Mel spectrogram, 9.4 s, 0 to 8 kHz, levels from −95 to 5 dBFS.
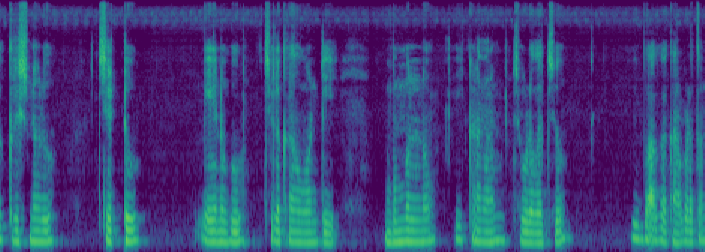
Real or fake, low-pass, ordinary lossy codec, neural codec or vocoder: fake; none; none; codec, 16 kHz, 16 kbps, FreqCodec, smaller model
